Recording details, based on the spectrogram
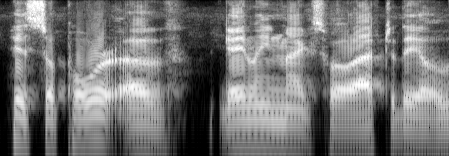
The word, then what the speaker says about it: Ghislaine: It's pronounced Ghislaine. – Is it Ghislaine? – Yeah.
